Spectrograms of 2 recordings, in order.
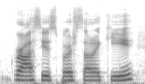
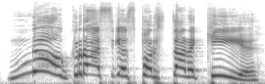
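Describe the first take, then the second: First: Said in the usual way. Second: High, loud, slow furious yell; yelled at the top of her lungs. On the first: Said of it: "my mind was blank except for". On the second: Retold or imitated. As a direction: hurl the phrase at him across the street, drawn out. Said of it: "at the top of my lungs, I yelled".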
